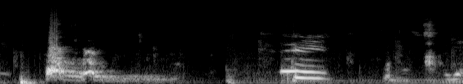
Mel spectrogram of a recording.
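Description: A dog barks in a few sharp bursts, close by, in the rain, with short gaps and some low whimpering between barks.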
